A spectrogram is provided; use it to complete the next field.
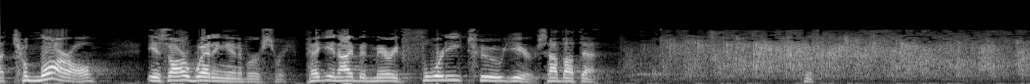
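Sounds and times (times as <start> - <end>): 
speech: 0.0 - 6.7, 8.0 - 8.3
audience round of applause: 6.2 - 10.2.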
